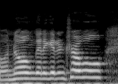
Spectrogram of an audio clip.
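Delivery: high, loud, rapid re-enacted panic; mock freak-out. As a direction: blurt it out in a flustered rush. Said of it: "I was freaking out".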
